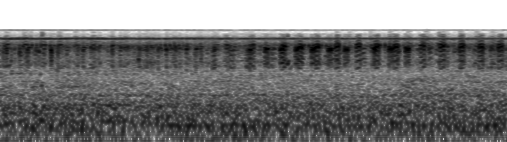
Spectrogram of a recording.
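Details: Frog chorus across rice fields: dense overlapping raspy clicking pulses in quick succession, growing stronger and more distinct toward the end.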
